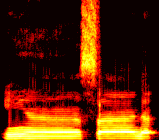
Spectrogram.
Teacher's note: Kalau di sini huruf selanjutnya adalah sin. Nah, ketika membaca ikhfa, si mulut kita sudah dipersiapkan untuk membaca huruf sin. Insana. Nah, kemudian sa di sini adalah mad tabi'i karena ada alif yang sebelumnya fathah.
